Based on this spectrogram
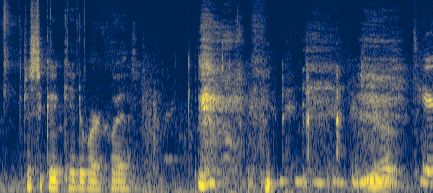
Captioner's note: both laughing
